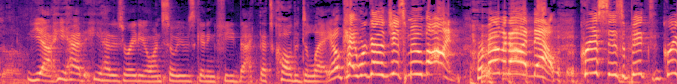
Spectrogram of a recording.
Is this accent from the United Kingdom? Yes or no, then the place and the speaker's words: no; Ireland; I talk filthy dirty like a sailor. I'm Irish. It's just what we do. It's whiskey and talking dirty. That's our thing.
